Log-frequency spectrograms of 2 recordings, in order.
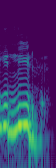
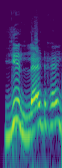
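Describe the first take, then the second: First: "लीड" said with a long ee, rhyming with need; long-vowel pronunciation. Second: "लेड" said with an e, rhyming with red; short-vowel pronunciation. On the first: Teacher contrasting two homographs, "लीड" pronounced with a long ee. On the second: Teacher contrasting two homographs, "लेड" pronounced with the e of bed. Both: Shown as a demonstration. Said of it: "pronunciation अलग है".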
